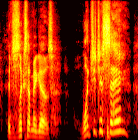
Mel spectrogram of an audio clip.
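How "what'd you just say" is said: very high, rattled, flustered voice. Retelling how the lady behind the counter reacted: imitating a flustered cashier. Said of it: "very flustered".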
